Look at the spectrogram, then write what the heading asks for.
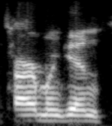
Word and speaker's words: ptarmigan: she says, you know, nobody has ever heard a ptarmigan go to the bathroom because the P is silent.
